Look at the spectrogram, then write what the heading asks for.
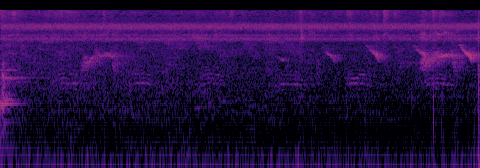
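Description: Near silence outdoors with faint, short, falling bird chirps, a few at first and more frequent towards the end; a faint click near the end.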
